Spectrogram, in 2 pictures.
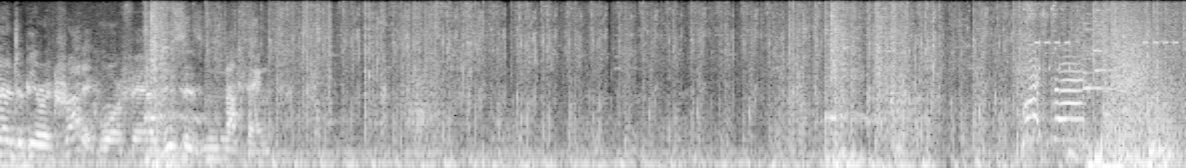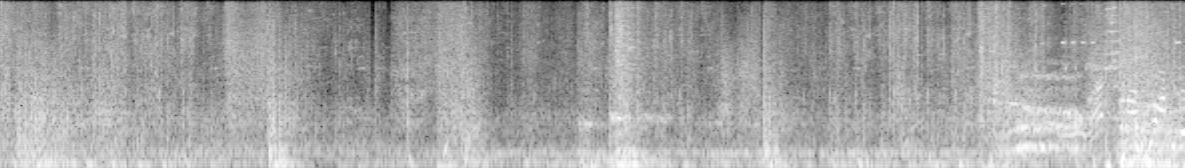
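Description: Heavy armoured footsteps thud on stone as a figure runs.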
